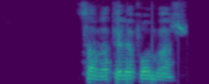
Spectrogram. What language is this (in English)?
Turkish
